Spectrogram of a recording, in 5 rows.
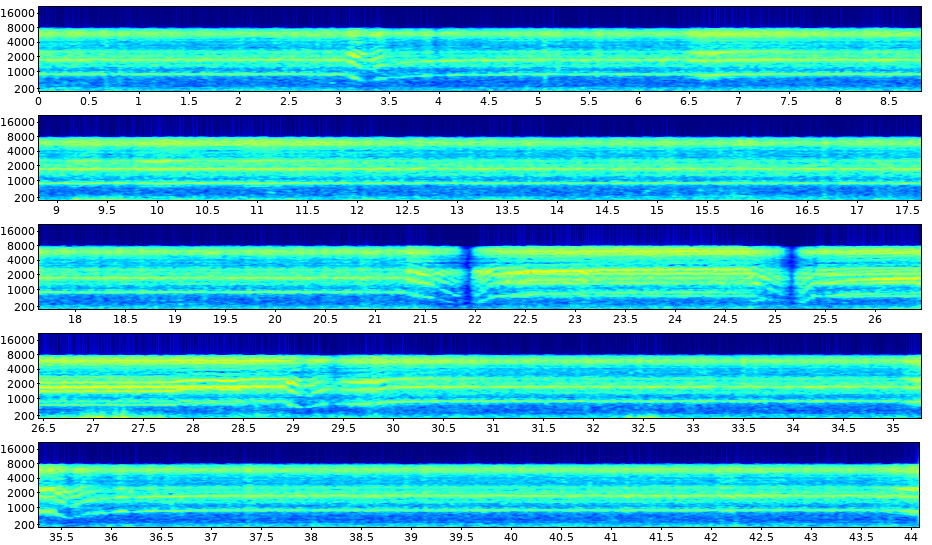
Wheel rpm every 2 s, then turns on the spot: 230, 210, 230, 230, 230, 230, 230, 230, 240, 240, 160, 190, 150, 210, 210, 230, 230, 220, 230, 240, 230, 230.
none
